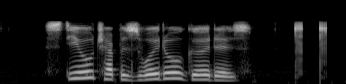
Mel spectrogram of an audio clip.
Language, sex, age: English, female, 21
